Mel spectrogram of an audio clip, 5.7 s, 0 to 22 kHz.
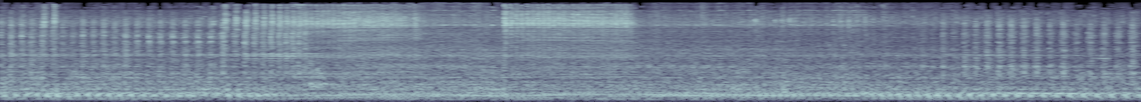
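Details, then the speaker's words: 1986 Yamaha G1 gas golf cart, two-stroke, after carb cleaning: runs continuously with a buzzy, pulsing note that rises slightly with throttle, no stalling. It had died while driving and then cranked without starting, with fuel smelling like diesel. Repair successful. "Okay, successful repair."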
